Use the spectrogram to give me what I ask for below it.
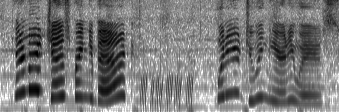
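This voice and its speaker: In a put-on character voice, the speaker squeaks at an extremely high pitch with very wide swings, at a moderate pace. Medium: game stream. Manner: dry, awkward humor.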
